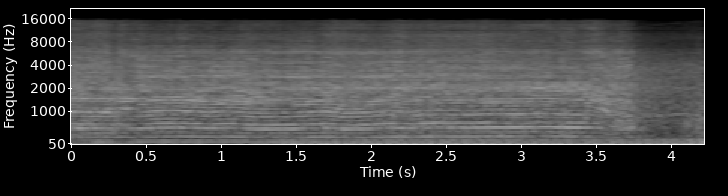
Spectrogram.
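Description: Handheld power cut-off tool running at high speed while cutting into a Ford Mustang's front fender: a loud, steady whine whose pitch wavers slightly under load, stopping just before the end.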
